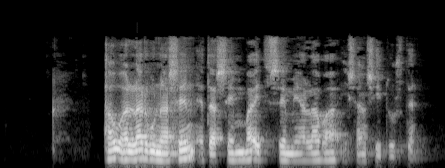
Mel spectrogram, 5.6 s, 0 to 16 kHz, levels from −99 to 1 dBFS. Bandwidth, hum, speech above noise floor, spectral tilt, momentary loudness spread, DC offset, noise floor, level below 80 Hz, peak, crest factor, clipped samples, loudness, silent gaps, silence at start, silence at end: 8 kHz; none; over 73 dB; -5.5 dB/octave; 20 LU; under 0.1%; under -90 dBFS; -66 dBFS; 0 dBFS; 18 dB; under 0.1%; -17 LUFS; none; 1.3 s; 0.4 s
